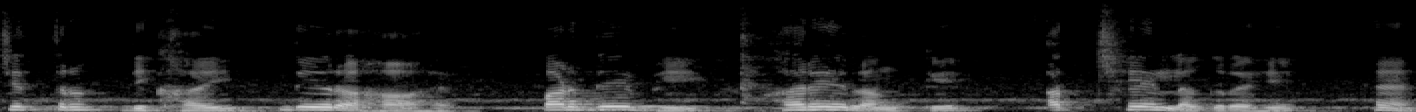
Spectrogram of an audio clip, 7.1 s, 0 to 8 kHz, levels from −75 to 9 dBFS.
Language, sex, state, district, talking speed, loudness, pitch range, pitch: Hindi, female, Rajasthan, Bikaner, 120 wpm, -17 LUFS, 120-195 Hz, 145 Hz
